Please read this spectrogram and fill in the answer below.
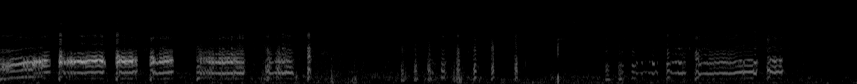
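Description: Chickens calling: loud drawn-out squawking calls in several pulses over the first three seconds, then a run of short quick clucks, and another drawn-out call about six and a half seconds in.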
